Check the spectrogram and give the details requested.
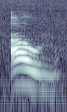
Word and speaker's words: Om: Donc qui se fait en prononçant le son OM qui se dit AOM.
